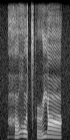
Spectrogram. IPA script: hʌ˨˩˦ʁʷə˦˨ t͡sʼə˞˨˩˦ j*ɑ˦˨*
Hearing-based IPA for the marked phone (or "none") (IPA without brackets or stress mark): ɑ˦˨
